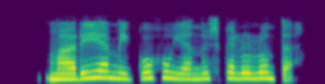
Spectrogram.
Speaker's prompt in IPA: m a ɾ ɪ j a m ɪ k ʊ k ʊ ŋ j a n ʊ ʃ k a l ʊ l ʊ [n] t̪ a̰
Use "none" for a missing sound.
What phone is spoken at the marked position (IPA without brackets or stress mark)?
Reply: n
